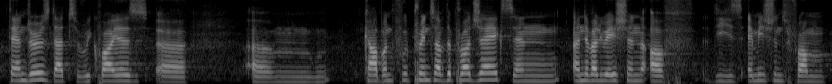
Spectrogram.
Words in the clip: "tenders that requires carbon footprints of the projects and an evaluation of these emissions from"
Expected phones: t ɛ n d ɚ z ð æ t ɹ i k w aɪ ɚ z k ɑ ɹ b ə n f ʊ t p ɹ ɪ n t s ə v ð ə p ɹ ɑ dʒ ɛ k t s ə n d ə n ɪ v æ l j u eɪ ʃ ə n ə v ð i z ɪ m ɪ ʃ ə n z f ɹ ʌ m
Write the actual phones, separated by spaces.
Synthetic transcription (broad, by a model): t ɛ n d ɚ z ð æ t ɹ i k w aɪ ɚ z k ɑ ɹ b ə n f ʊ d p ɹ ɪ n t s ə v ð ə p ɹ ɑ dʒ ɛ k t s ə n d ə n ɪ v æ l j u eɪ ʃ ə n ə v ð i z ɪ m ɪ ʃ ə n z f ɹ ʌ m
